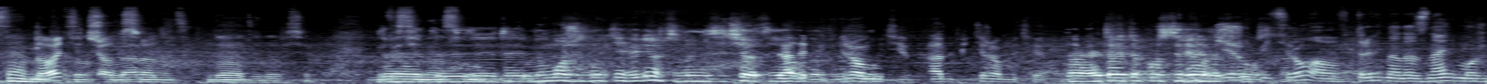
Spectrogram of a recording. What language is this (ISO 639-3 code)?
rus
